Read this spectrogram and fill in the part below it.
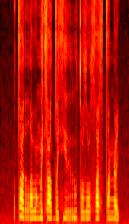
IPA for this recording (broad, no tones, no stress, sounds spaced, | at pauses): tˤ ʉ r ɐ ðˤ u ŋ ɵ sʲ a lʲ dˤ ɵ sʲ a r u tʷ ɐ zˤ ʉ sˤ e sʲ tˤ ɐ ŋ i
